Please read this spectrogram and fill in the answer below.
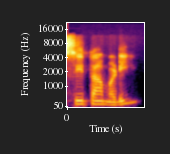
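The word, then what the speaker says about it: Sitamarhi: place called Sita Madi it is pronounced as Sita Madi but it is written as s-i-t-a-m-a-r-h-i Sita but it is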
